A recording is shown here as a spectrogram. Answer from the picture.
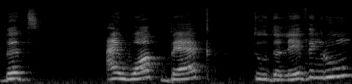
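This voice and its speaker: A woman with a Curaçao accent talks in a high pitch. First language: Papiamento. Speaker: vlogger. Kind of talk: personal testimony. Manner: halting, many hesitations.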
